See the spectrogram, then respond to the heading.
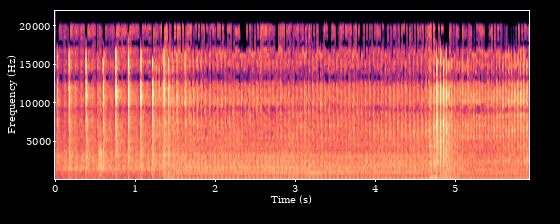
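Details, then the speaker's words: Cub Cadet 2X26 snow blower, 675-WUB engine, after cleaning one carburetor jet, started on choke at half throttle without primer: a few pulls, then a clean catch into a steady, even single-cylinder beat. Normal start and run. "Yeah, so I got this guy back up and running. Didn't need to get too involved with the carburetor other than cleaning out that one jet."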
